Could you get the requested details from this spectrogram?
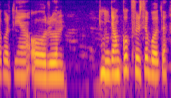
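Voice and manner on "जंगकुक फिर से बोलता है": ordinary delivery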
